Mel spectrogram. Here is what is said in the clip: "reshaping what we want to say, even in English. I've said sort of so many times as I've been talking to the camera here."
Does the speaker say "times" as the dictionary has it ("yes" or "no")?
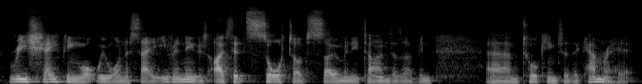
yes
